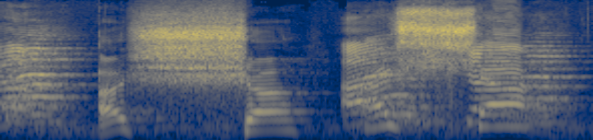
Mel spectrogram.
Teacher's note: زبان کا درمیان اور اوپر تالو کے درمیان سے ادا کرتے ہیں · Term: شین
